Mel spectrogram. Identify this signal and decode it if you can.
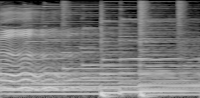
There is no code.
